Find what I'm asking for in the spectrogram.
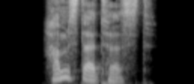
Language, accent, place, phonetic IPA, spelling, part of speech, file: German, Germany, Berlin, [ˈhamstɐtəst], hamstertest, verb, De-hamstertest.ogg
- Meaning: inflection of hamstern: 1. second-person singular preterite 2. second-person singular subjunctive II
